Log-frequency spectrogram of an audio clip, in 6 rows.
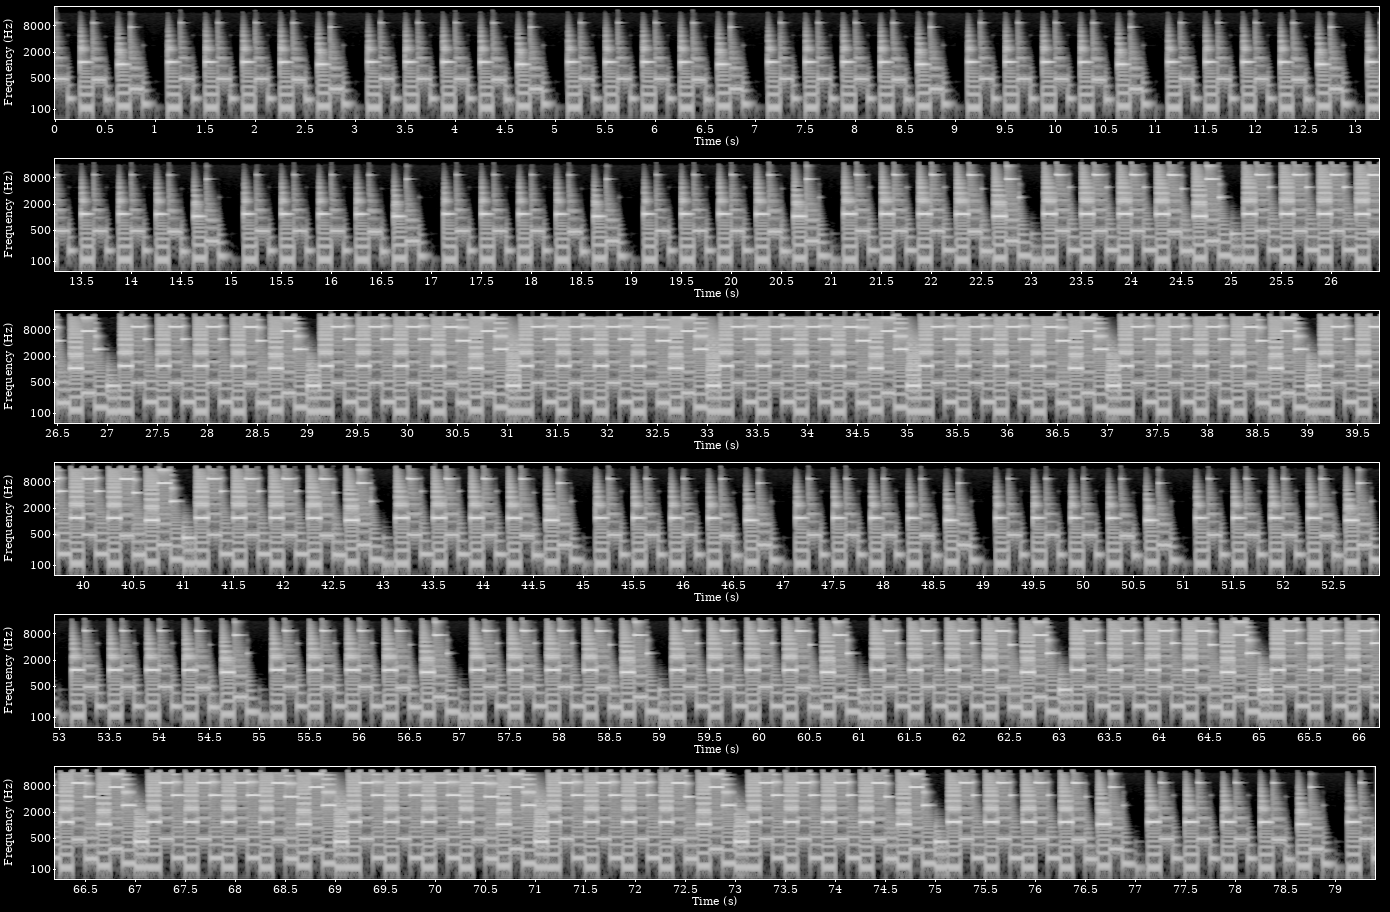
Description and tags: Some recordings using my modular synth (with Mungo W0 in the core)
Analog, Modular, Mungo, Synth, W0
